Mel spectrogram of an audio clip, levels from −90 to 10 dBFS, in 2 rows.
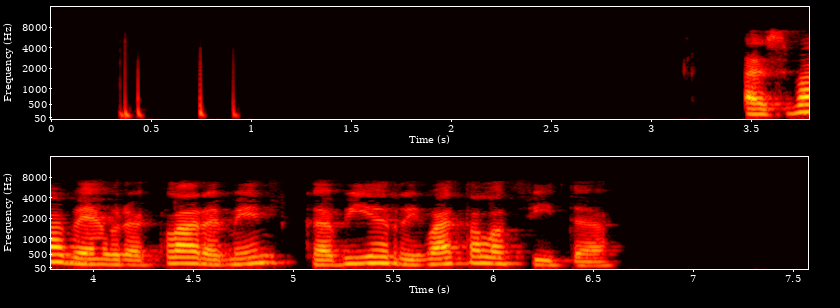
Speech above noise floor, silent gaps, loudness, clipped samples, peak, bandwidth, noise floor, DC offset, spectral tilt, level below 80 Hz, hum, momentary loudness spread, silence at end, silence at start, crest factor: over 62 dB; 0.54-0.73 s, 0.85-0.90 s, 1.00-3.14 s, 3.29-3.45 s; -28 LUFS; under 0.1%; -12 dBFS; 7.6 kHz; under -90 dBFS; under 0.1%; -6.5 dB/octave; -70 dBFS; none; 10 LU; 1 s; 0.35 s; 20 dB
